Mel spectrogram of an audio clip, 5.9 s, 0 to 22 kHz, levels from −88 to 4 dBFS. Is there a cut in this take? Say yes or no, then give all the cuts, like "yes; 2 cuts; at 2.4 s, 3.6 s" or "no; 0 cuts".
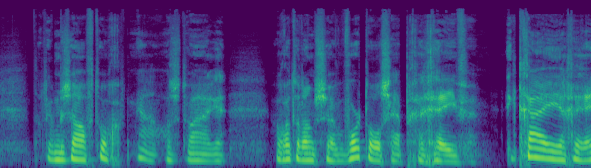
yes; 1 cut; at 4.9 s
